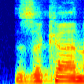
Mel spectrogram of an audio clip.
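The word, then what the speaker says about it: זְקַן: If you said in modern Hebrew, Zakan Aharon, you'd be understood. If you say Skan Aharon, that's the more proper way of doing it.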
